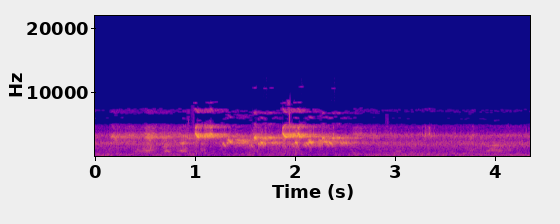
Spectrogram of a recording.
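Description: Small birds chirping: a quick burst of short, high-pitched chirps about one to two and a half seconds in, over a steady background hiss.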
